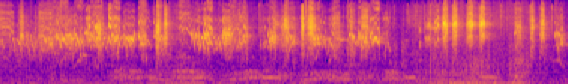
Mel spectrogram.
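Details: Budgerigar chatter: many quick, high chirps and sharp squeaks tumble over one another, with soft lower warbles and a few louder clicking notes near the end.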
